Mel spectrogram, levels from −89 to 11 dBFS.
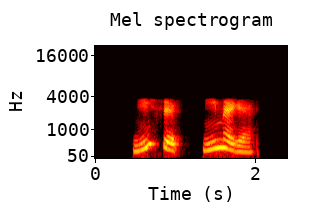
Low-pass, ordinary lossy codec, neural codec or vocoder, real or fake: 3.6 kHz; AAC, 32 kbps; none; real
